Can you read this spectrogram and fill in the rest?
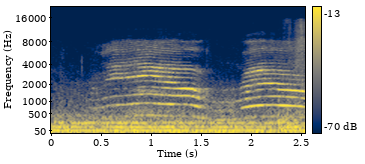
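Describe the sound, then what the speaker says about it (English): A pet cat meows twice nearby during a live stream, with the two drawn-out, rising and falling cries clear over a low indoor hum. "My cat insists she's a part of this live stream."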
